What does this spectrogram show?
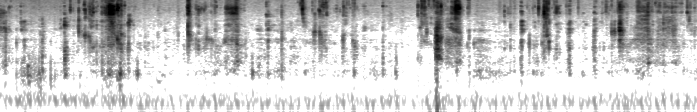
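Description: A person chewing and biting cooked sheep's head meat close to the microphone: a run of short, irregular mouth clicks, with louder bites about one and a half seconds and six and a half seconds in.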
